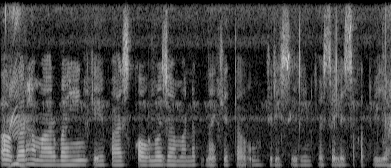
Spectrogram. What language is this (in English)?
Bhojpuri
